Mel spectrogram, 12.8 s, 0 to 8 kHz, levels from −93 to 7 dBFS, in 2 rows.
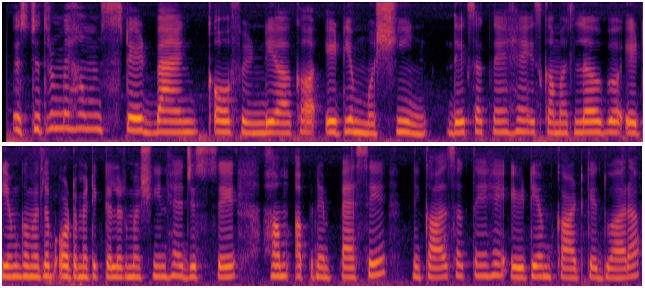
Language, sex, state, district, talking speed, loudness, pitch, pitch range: Hindi, female, Chhattisgarh, Sukma, 160 wpm, -28 LUFS, 225 Hz, 215-230 Hz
